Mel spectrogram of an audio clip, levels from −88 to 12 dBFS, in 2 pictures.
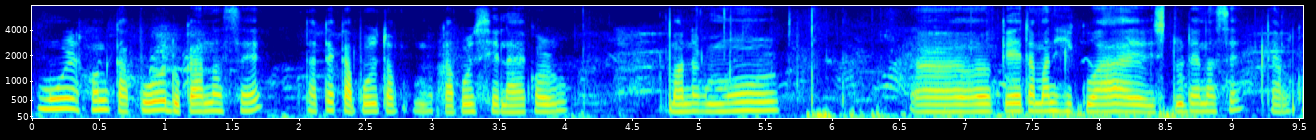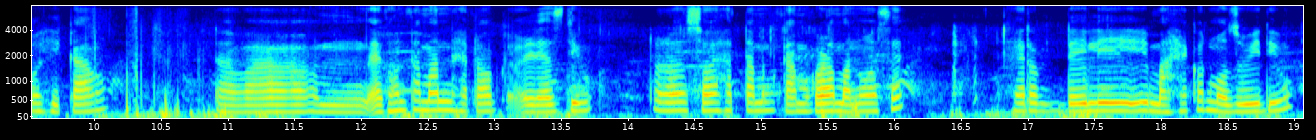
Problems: none marked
